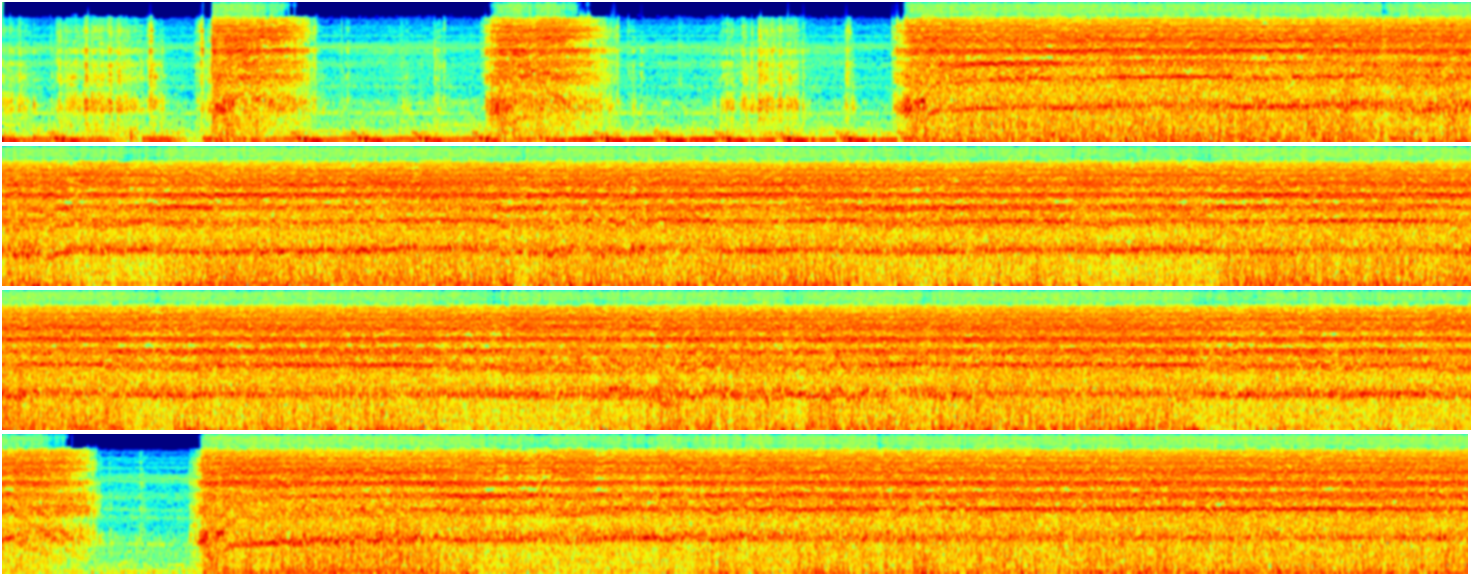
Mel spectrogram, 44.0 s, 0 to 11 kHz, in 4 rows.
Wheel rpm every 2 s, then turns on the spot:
30, 20, 20, 110, 220, 210, 210, 220, 220, 230, 230, 220, 230, 210, 230, 230, 150, 110, 210, 230, 240, 230.
4-6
